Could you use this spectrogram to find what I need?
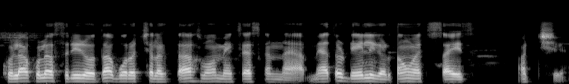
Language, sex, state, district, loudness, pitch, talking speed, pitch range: Hindi, male, Uttar Pradesh, Jyotiba Phule Nagar, -16 LUFS, 140 Hz, 230 wpm, 130-150 Hz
